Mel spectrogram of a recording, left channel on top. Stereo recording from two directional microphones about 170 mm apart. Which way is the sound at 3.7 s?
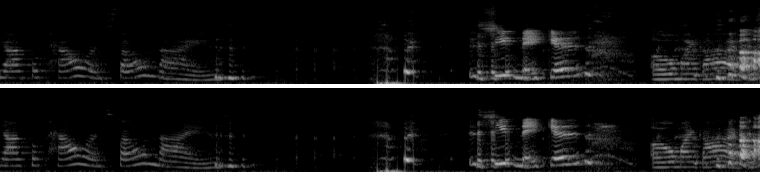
25° left (ahead or behind).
